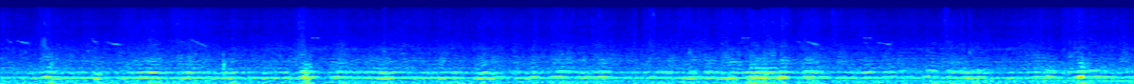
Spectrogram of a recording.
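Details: Honey bees at a Mason jar honey super in small-scale beekeeping. A steady, low droning hum with a second band above it holds throughout, with brief louder swells as bees pass close.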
